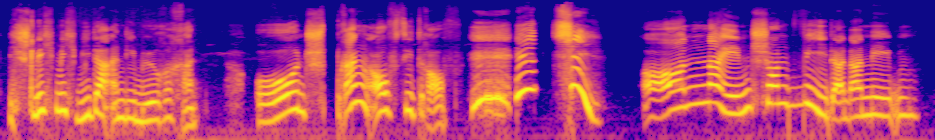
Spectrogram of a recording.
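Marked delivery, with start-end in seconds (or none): 4.7-6.0 high sneeze, a bit louder; a big sneeze from a tiny snowman. Acted. (lautes, hohes Niesen)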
